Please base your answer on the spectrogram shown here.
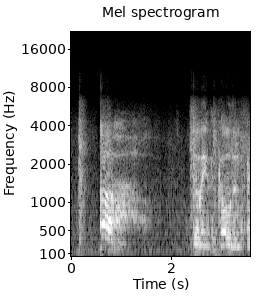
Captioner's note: moans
